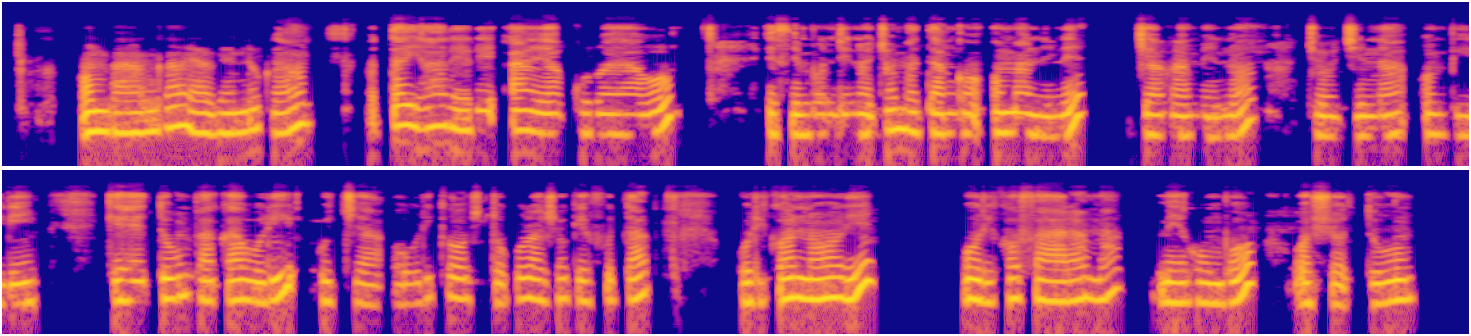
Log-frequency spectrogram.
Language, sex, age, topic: Oshiwambo, female, 25-35, finance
